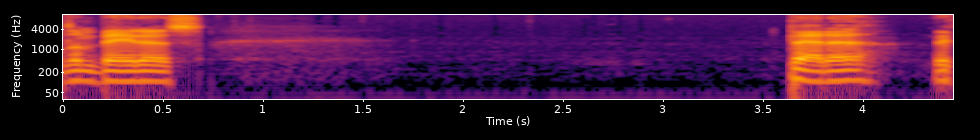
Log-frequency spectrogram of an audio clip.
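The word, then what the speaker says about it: betta: bred a ton of betas in my day. I love beta fish. I love saying it wrong, and then the internet getting super mad and going, it's not beta, it's beta.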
